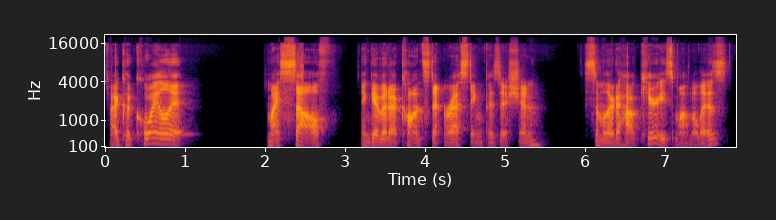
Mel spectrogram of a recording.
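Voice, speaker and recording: Streamer at a desk mic, gravelly fry, sharp bright tone, relaxed casual chat. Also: mid-range voice. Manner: relaxed, thinking aloud with fillers. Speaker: streamer doing 3D modeling.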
